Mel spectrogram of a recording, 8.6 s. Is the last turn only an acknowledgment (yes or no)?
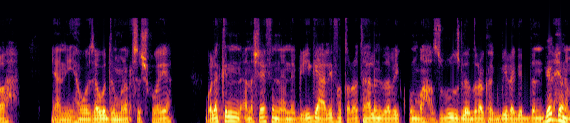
no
